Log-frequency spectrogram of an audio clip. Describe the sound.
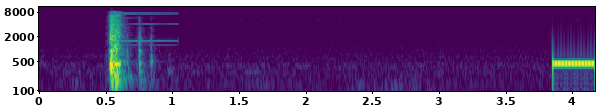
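A telephone call-rejected tone: a short bright chime rings out, then a steady low electronic beep starts near the end and holds. A faint hum lies underneath.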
